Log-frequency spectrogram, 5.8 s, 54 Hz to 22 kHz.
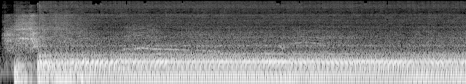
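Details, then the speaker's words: Can-Am Bombardier Rotax DS650 ATV that would not run after the previous owner's top-end rebuild, started on choke after reconnecting the crank sensor and stator: steady thumping single idle with a slightly loud top-end clatter suggesting big clearances; possibly a touch of smoke and oil burning off; recorded on a phone. "now again we're on my phone so motor sounds pretty good not not loud a little loud on top but not too horrible"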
